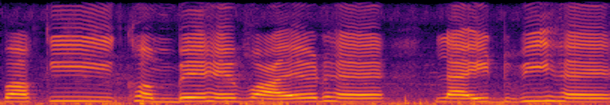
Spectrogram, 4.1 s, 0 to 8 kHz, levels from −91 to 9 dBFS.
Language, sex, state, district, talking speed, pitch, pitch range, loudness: Hindi, female, Maharashtra, Mumbai Suburban, 130 wpm, 280 Hz, 270-300 Hz, -14 LUFS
